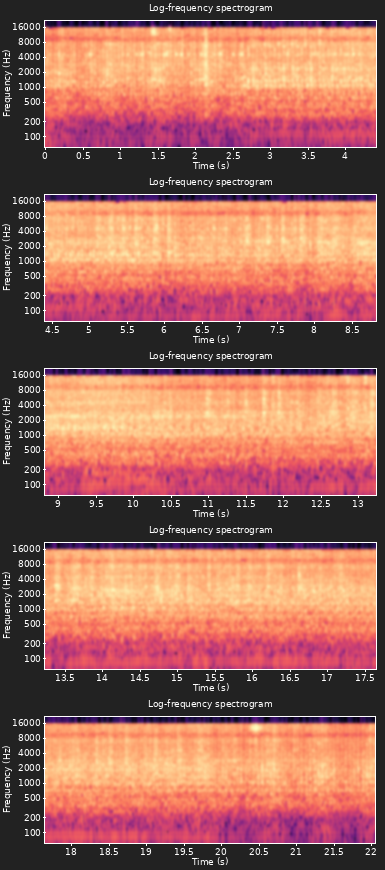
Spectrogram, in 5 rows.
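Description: Ford 3600 tractor's diesel engine running steadily, with no change in pace.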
